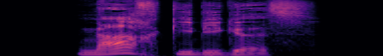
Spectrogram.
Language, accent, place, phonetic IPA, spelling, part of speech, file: German, Germany, Berlin, [ˈnaːxˌɡiːbɪɡəs], nachgiebiges, adjective, De-nachgiebiges.ogg
- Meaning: strong/mixed nominative/accusative neuter singular of nachgiebig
